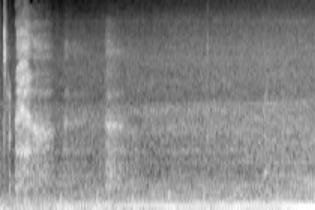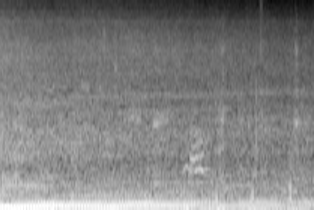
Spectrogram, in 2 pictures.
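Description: A car engine idles close by, then fades.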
